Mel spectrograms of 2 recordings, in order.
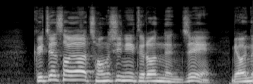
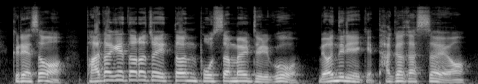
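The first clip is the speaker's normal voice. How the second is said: plain reading voice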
